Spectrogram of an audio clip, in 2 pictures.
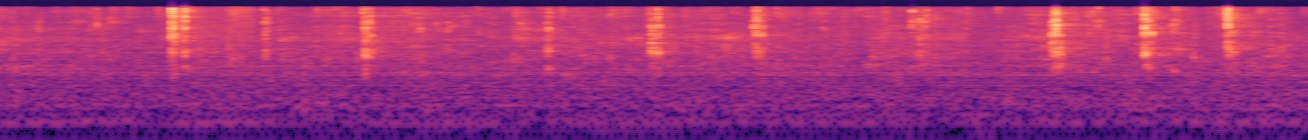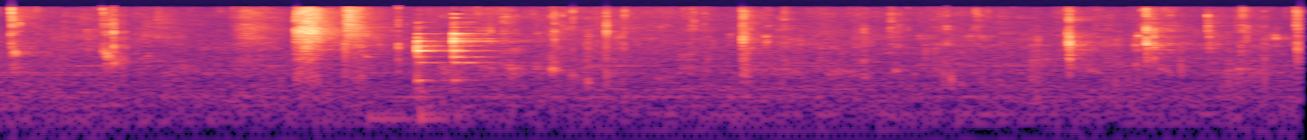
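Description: Close-up chewing of marinated boneless chicken feet, with short sharp mouth clicks every second or so and a louder cluster of clicks about eight seconds in.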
